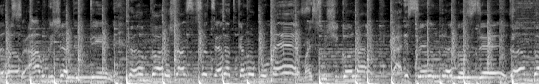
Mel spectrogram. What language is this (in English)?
Romanian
